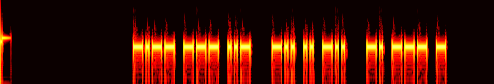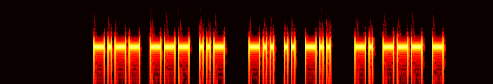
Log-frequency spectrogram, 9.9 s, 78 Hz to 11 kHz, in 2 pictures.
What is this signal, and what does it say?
Morse code, heard as a keyed tone, about 32 wpm, 700 Hz. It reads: YOU DID NOT YOU DID NOT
